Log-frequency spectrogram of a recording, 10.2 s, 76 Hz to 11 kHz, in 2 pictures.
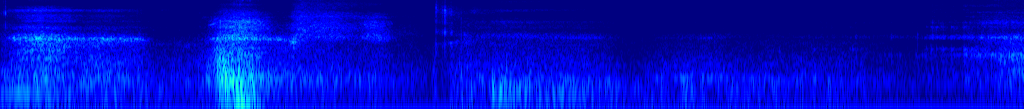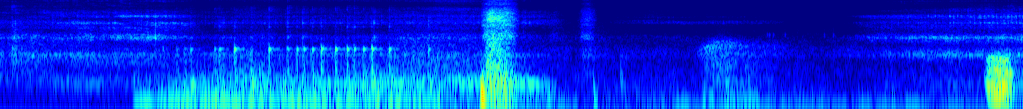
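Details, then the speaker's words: A man snoring loudly in his sleep at night while his partner films him; the partner says they couldn't sleep until 4 am. Loud, rough snorting snores with the breath and grunting between in a quiet room: heavy snoring. "O ne be ya? Ya hayatım o kükremişim resmen."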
